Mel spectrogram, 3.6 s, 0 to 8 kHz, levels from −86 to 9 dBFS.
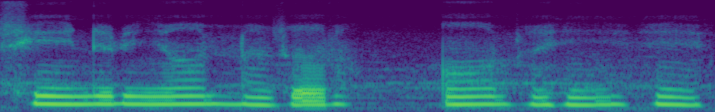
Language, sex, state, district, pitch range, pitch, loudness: Hindi, female, Madhya Pradesh, Bhopal, 200-215 Hz, 210 Hz, -15 LUFS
